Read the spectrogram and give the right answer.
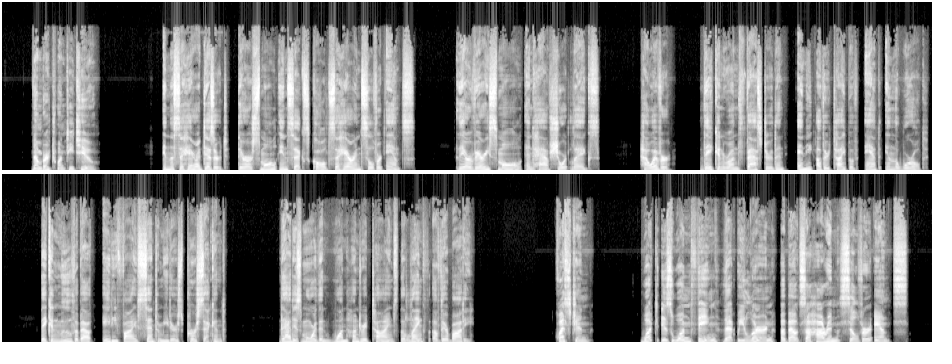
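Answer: They can run faster than any other type of ant.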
